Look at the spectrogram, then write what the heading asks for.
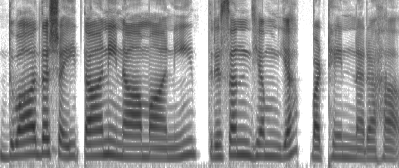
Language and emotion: Kannada, neutral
